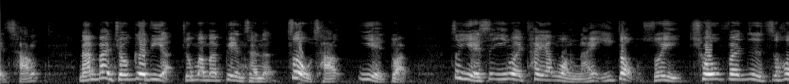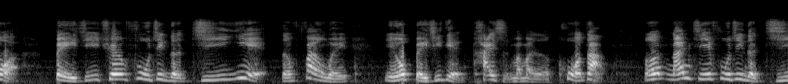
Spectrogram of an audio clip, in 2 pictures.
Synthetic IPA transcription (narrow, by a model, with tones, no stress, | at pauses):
ʈ͡ʂʰɑ˧˥ŋ | na˧˥npa˥˩˨nt͡ɕʰjo˧˥ʊk̬ɤ˥˧t̪̬i˥˩ɐ̰˩t͡ɕjo˥˧ʊma˥˧nma˥˧npjɛ˥˨˩nʈ͡ʂʰɤ˧˥ŋlə˨t͡so˥˩ʊʈ͡ʂʰɑ˧˥ŋjɛ˥˩t̪wa̰˨˩˦n | ʈ͡ʂɤ˥˩jɛ˨˩ʂɻ̩˥˩i˥nwe˥˧ɪt̪ʰa˥˩ɪjɑ˧˥ŋwɑ˨˩ŋna˧˥ni˧˥t̪ʊ˥˩ŋswɔ˧˥i˨˩t͡ɕʰjo˥ʊfə˦˥nɻɻ̩˥˩ʈ͡ʂɻ̩˥xo˥˨˩ʊɐ̰˨˩ | pe˨˩ɪt͡ɕi˧˥t͡ɕʰɥɛ˥nfu˥˧t͡ɕi˥˩nd̪ə˩t͡ɕi˧˥jɛ˥˩d̪̥ə˩fa˥˩nwe˧˥ɪ | jɛ˨˩jo˧˥ʊpe˨˩ɪt͡ɕi˧˥t̪̬jɛ˨˩nkʰa˥ɪʂɻ̩˨˩ma˥˧nma˥˩nd̪ə˩kʰwɔ˥˧t̪a̰˥˩ | ə˞˧˥na˧˦nt͡ɕi˧˥fu˥˧t͡ɕi˥˩nd̪ə˩t͡ɕi˧˥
